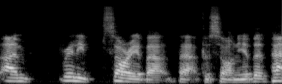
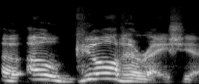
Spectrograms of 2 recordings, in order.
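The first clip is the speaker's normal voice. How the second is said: loud, very slow, drawn-out, mock weary exasperation; 2 semitones higher, 5 dB louder than usual. Recalling how an actor plays Hamlet's death: Sam West's dying Hamlet, weary exasperation. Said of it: "kind of tone of voice".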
